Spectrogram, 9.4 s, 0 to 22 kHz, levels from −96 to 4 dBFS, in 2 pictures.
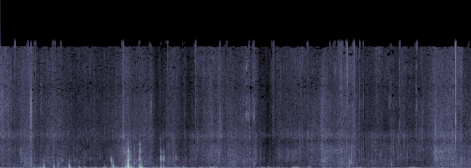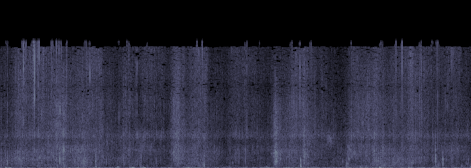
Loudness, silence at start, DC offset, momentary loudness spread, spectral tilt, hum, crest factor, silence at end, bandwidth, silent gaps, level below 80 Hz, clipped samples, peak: -43 LUFS; 0 s; under 0.1%; 10 LU; -4 dB/octave; none; 34 dB; 0 s; 17 kHz; none; -48 dBFS; under 0.1%; -10 dBFS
